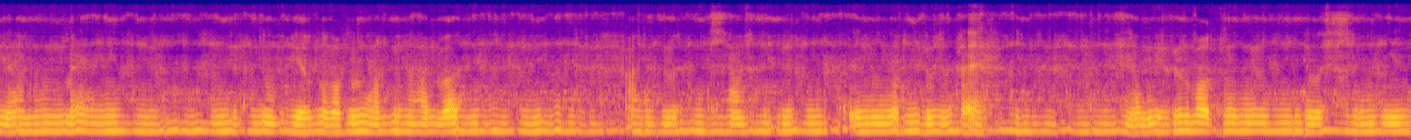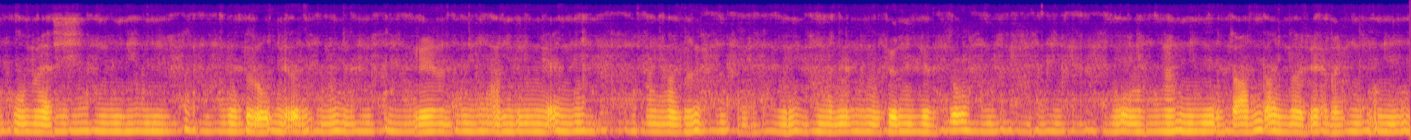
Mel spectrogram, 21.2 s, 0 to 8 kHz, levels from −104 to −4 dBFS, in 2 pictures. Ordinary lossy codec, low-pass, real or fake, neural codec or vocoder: none; 7.2 kHz; fake; autoencoder, 22.05 kHz, a latent of 192 numbers a frame, VITS, trained on one speaker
